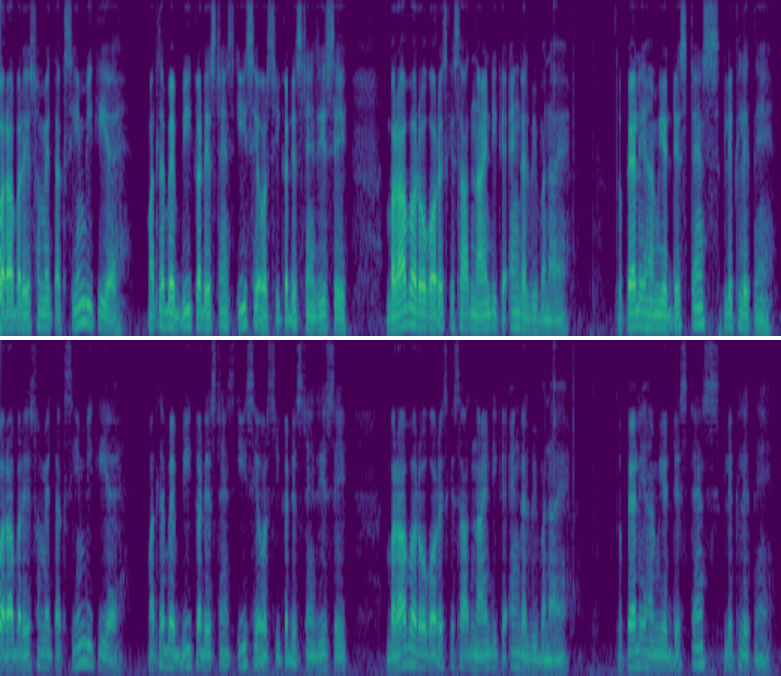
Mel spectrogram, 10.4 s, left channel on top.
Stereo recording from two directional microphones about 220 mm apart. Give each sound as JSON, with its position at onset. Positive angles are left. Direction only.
{"t": 0.0, "sound": "speech", "side_deg": 45}
{"t": 8.2, "sound": "speech", "side_deg": 40}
